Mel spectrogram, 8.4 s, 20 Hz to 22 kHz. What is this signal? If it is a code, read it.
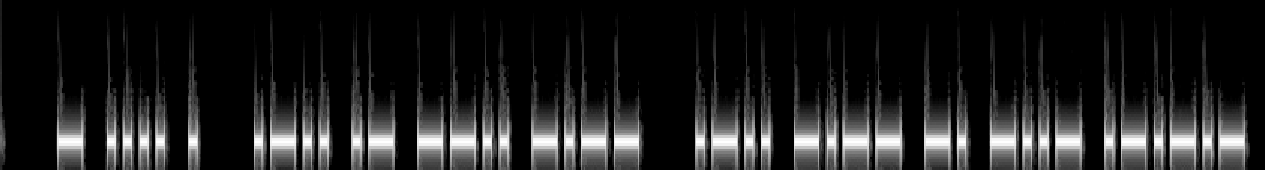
Morse code, heard as a keyed tone, about 22 wpm, 700 Hz. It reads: THE LAZY LYNX.
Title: Pangram Challenge v2 - 22wpm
